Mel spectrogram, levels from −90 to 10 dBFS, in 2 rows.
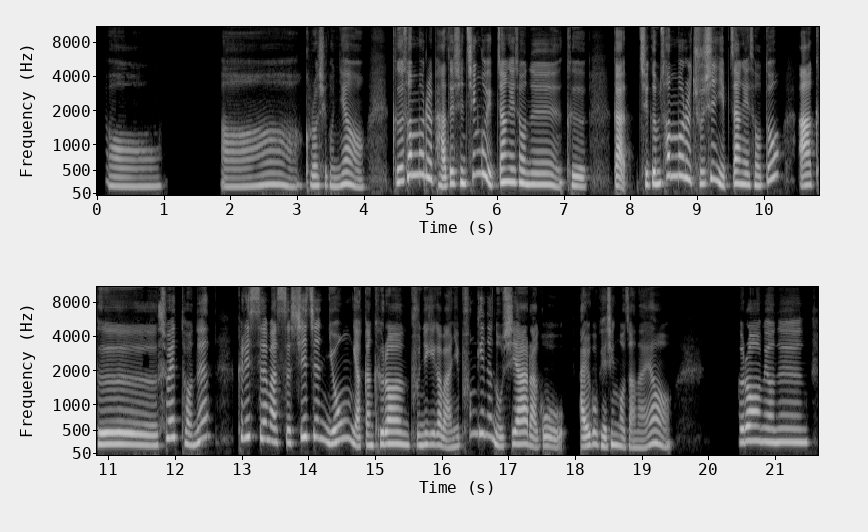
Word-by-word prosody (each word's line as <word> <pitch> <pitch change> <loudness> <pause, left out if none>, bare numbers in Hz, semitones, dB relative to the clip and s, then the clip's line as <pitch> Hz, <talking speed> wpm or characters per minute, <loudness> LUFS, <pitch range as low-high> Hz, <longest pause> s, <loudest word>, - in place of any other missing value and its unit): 어. 180 -1 -6 0.9
아 185 +3 -4
그러시군요. 195 -3 -2 0.4
그 270 +1 +1
선물을 405 0 +2
받으신 235 - +2
친구 415 - +1
입장에서는 220 -3 +2
그 185 -3 -1 0.4
그러니까 - - +2
지금 230 +1 +3
선물을 385 +3 +2
주신 260 +4 0
입장에서도 225 - 0 0.2
'아 205 +2 +5
그 220 -2 +4
스웨터는 345 - -2 0.4
크리스마스 335 -8 -1
시즌용 325 -1 0
약간 200 +3 -1
그런 230 0 +3
분위기가 210 +1 -3
많이 170 0 -5
풍기는 415 - -5
옷이야.'라고 185 -4 -1 0.2
알고 195 +5 0
계신 200 +2 -1
거잖아요. 175 +5 -4 1.0
그러면은 265 -1 +1
225 Hz, 225 characters per minute, -22 LUFS, 195-265 Hz, 1.0 s, 아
